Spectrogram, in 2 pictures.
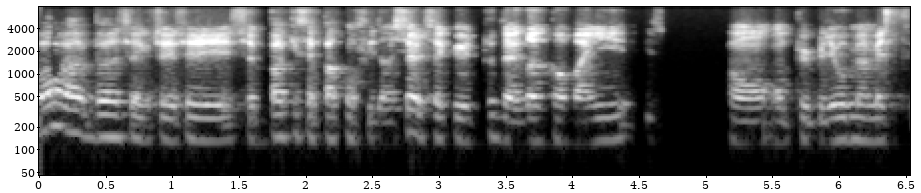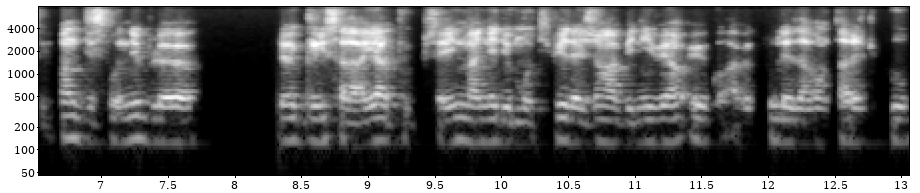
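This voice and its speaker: This man uses a normal speaking voice with a medium pitch. He keeps a moderate pace, and his intonation stays fairly even. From Ivory Coast. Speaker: engineer with a doctorate. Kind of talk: interview.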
